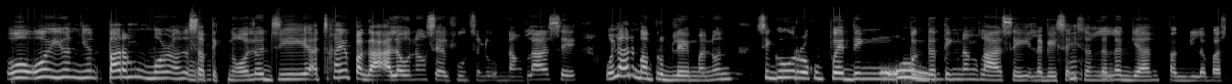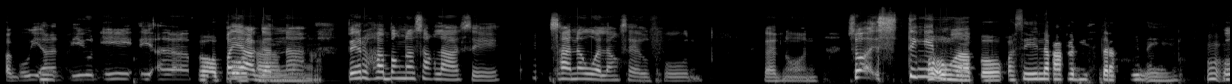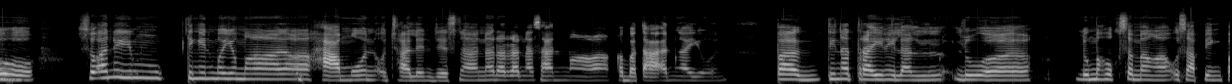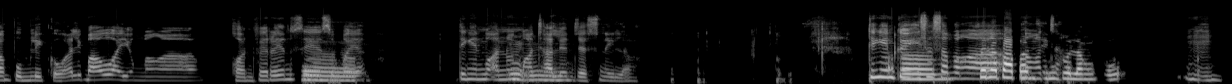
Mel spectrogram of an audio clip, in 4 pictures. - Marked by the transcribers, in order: distorted speech; static; other background noise
- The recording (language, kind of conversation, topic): Filipino, unstructured, Paano mo tinitingnan ang papel ng mga kabataan sa mga kasalukuyang isyu?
